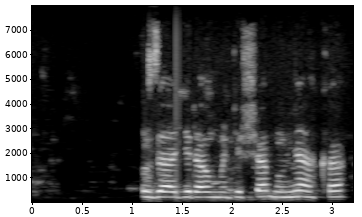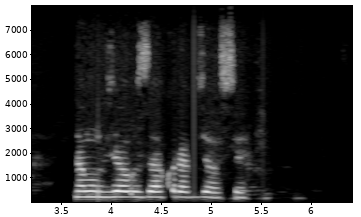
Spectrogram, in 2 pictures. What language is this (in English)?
Kinyarwanda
